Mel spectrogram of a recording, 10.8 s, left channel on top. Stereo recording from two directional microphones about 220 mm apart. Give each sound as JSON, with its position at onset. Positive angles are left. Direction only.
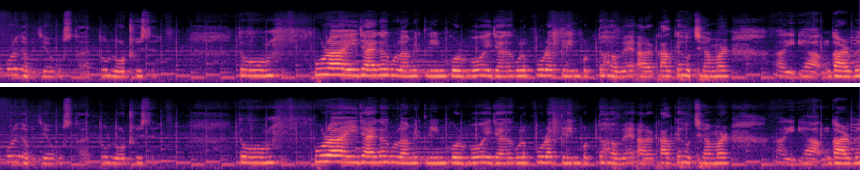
{"t": 0.1, "sound": "speech", "side_deg": 10}
{"t": 3.0, "sound": "a woman's voice", "side_deg": 10}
